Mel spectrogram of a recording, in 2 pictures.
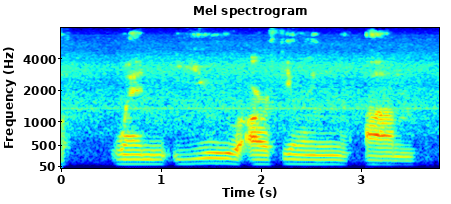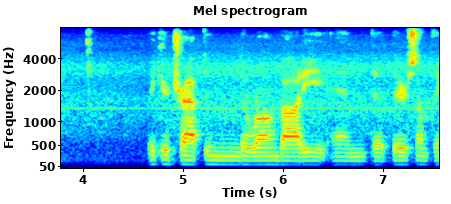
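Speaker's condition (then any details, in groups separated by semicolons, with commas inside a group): No condition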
